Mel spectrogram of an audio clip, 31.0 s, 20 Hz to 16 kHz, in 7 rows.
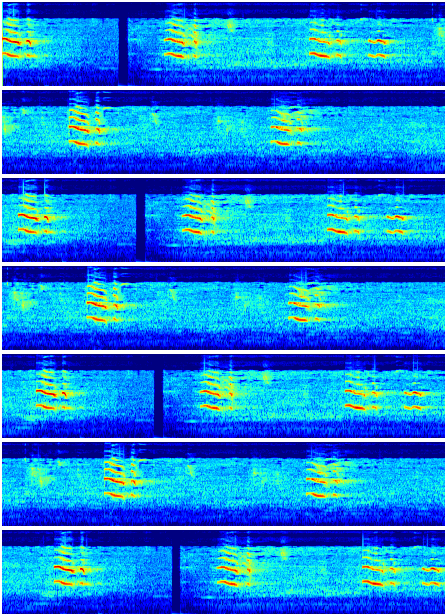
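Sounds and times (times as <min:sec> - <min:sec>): steady background hiss: 0:00.0 - 0:31.0
animal squawking call: 0:01.6 - 0:02.0, 0:10.6 - 0:11.2, 0:19.7 - 0:20.2, 0:27.1 - 0:27.6, 0:28.7 - 0:29.3, 0:30.2 - 0:31.0.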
